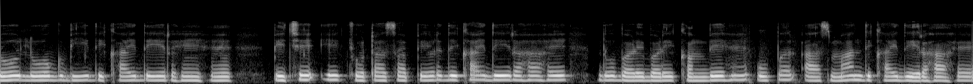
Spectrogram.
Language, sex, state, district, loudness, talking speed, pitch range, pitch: Hindi, female, Maharashtra, Chandrapur, -14 LUFS, 165 wpm, 185-200 Hz, 195 Hz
